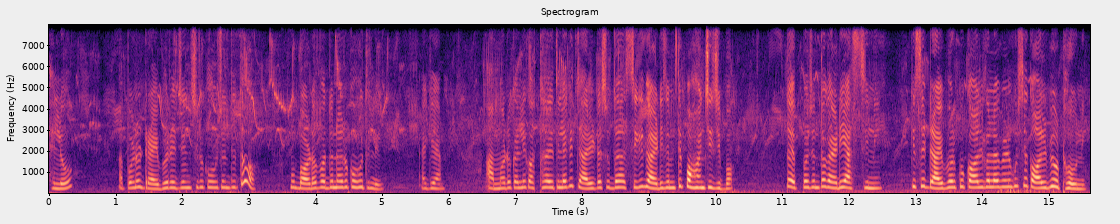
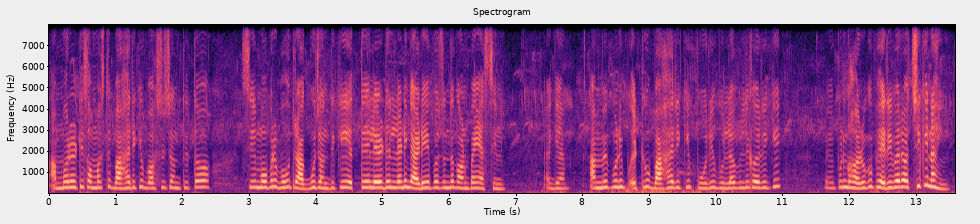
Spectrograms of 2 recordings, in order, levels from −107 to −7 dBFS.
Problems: none marked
